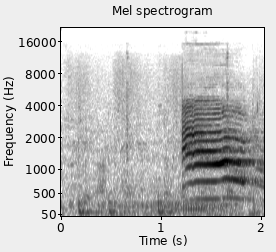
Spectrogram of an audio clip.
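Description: A frightened little cat meows in a video game, giving one drawn-out, wavering high cry above low background sound.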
